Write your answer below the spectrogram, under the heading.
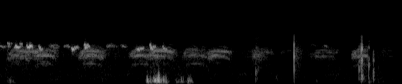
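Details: A female common quail (Coturnix coturnix) calls with harsh, rasping kirr notes in uneven bursts, about two per second, with a few low thumps underneath.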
